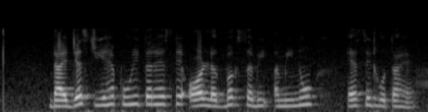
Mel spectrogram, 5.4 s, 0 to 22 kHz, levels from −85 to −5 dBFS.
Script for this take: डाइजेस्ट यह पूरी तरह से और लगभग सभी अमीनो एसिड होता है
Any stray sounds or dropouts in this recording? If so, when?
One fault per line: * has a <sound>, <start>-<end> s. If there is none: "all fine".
* has a dropout, 2.1-2.2 s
